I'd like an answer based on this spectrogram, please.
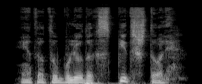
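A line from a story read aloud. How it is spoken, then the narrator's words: Angry mutter. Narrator (Russian): Злобно пробормотал юноша со сломанным носом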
